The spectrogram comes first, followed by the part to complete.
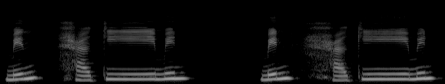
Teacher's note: ہا کا ساؤنڈ گلے کے درمیانی حصے سے آئے گا اور حروف حلقی ہے نون ساکنہ کے بعد، یہاں ہا ہمارے پاس حروف حلقی میں سے ہے تو نون کے ساؤنڈ کو ظاہر کریں گے، غنہ نہیں کریں گے۔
